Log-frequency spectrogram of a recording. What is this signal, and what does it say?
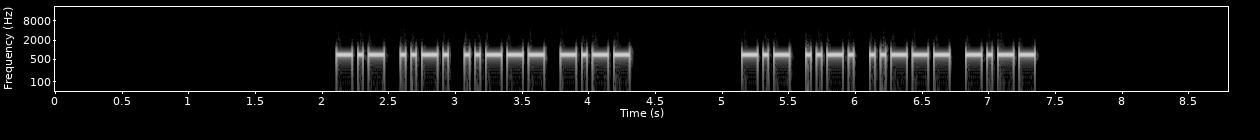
Morse code, heard as a keyed tone, about 30 wpm, 700 Hz. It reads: KF2Y KF2Y
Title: USA Call Signs - 4 Characters - Repeated 2x - 30wpm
